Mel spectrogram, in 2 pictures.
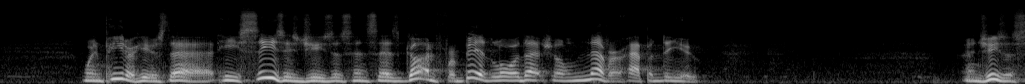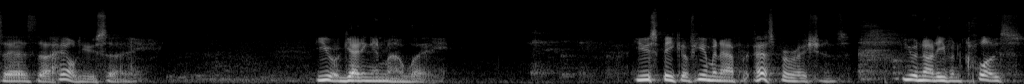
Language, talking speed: English, 115 wpm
